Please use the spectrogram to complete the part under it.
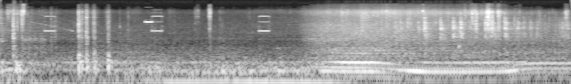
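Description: A car cruises through farmland in Colorado, its engine and road rumble a steady low drone inside the cabin, with scattered clicks and a couple of faint beeps over it.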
